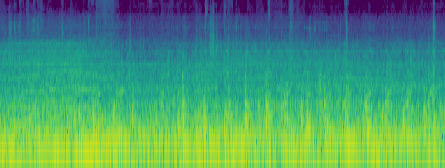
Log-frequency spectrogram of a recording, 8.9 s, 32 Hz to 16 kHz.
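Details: 2005 Ford Mondeo ST TDCi on the move, with repeated dull knocks and very loud bangs under a heavy low rumble while driving.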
